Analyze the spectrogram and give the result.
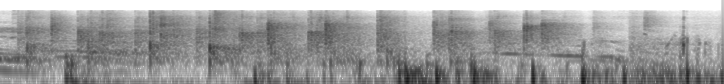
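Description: An audience at a stand-up comedy show on Mutiny Radio claps steadily to welcome the next comedian, many overlapping sharp hand claps forming a dense, continuous patter at a fairly loud, even level with no voices standing out.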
